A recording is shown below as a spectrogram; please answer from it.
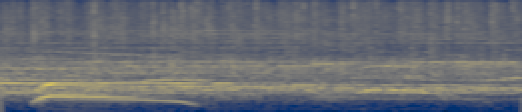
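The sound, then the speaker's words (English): A church audience cheers at a Sunday service: a loud whoop rises and falls over a sustained crowd roar. “And I would love everybody to just cheer as loud as you can.”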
